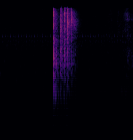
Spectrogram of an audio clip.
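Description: A brief clatter of small hard plastic model-kit parts clicking against each other in the fingers, a quick run of ticks about a second in, then a faint single click near the end.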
